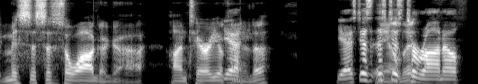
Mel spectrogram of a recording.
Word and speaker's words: Mississauga: then in March 13 to 15th we've got Misha Waga even missus uh-uh Ontario Canada I'm confident I said it right Mississauga Ontario Canada yes just Toronto it's just an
